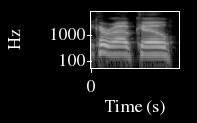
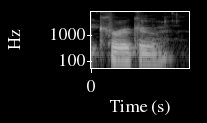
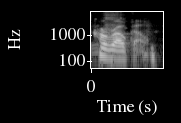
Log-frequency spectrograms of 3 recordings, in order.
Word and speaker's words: Kuroko: I meant to say Kuroku. Please stop calling me Kuruku. I will. He'll What the hell's stab your you. name? Kuroko. Kuroko. Okay, so I mispronounced it.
